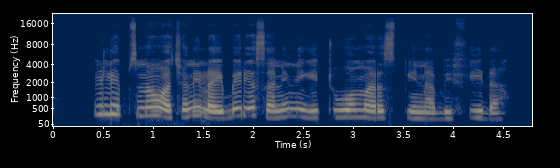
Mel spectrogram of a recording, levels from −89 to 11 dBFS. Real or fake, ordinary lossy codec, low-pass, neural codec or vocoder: fake; none; 19.8 kHz; autoencoder, 48 kHz, 128 numbers a frame, DAC-VAE, trained on Japanese speech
